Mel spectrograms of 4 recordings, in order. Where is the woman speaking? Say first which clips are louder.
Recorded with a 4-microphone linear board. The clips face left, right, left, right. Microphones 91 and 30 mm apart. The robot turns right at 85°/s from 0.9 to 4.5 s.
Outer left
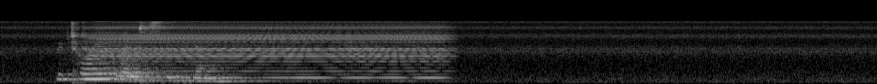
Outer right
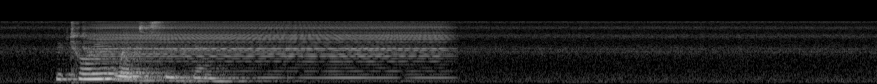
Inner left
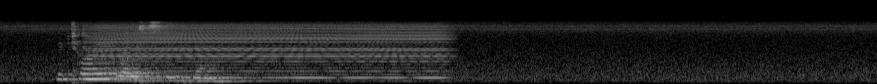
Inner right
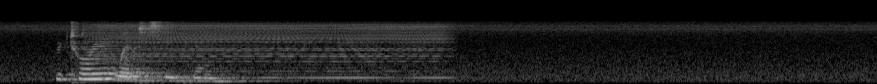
Outer right 4 dB, inner right 4 dB; 85° right, 5.5 m; by 2.3 s 35° left, 5.5 m.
